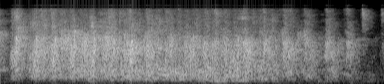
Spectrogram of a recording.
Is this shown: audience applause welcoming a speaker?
yes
